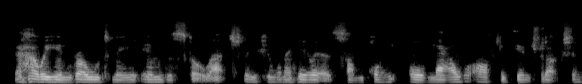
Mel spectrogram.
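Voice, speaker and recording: A man with an English accent, medium pitch, fairly quick pace and monotone, flat intonation. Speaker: panel guest. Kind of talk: casual chat.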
